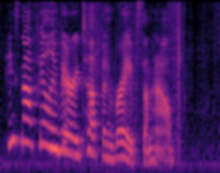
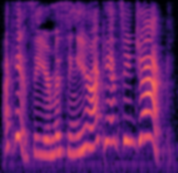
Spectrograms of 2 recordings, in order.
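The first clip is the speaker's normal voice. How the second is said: loud yell climbing much higher; high, loud exasperated character voice; 10 semitones higher, 8 dB louder than usual. A narrator's reading. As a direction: yell it, rising to a high blare. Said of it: "yells the thing in the box".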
